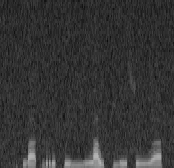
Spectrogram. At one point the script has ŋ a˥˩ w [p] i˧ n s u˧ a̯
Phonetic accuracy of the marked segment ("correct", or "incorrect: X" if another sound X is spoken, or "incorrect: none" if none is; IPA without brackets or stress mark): correct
